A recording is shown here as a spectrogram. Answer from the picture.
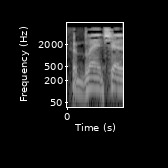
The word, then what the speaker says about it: Blanchett: I guess it was Blanchett is how you pronounce it, right? – Blanchett, uh-huh.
